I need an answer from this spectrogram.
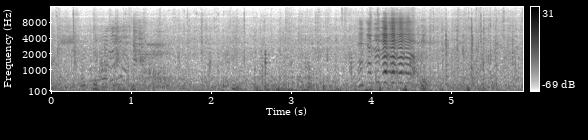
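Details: Farm goats coming back from pasture and being counted: one loud, harmonically rich, trembling bleat near the end, with shuffling hooves, low rumble and faint voices beforehand.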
